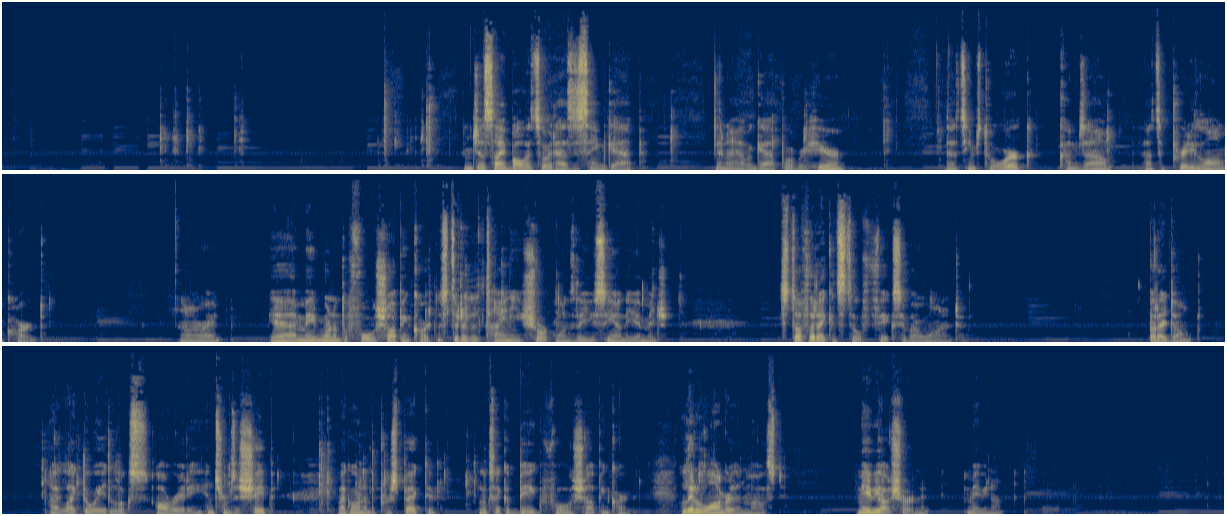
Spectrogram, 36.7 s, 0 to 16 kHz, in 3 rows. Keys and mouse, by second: 1.6 s, 4.0 ctrl+middle click, 4.2 shift+middle click, 6.3 ctrl+middle click, 7.9 ctrl+middle click, 8.6 middle click, 8.9 shift+middle click, 9.4 middle click, 10.0 middle click, 10.8 ctrl+middle click, 11.0 middle click, 15.8 ctrl+middle click, 16.6 ctrl+s, 17.2 ctrl+middle click, 17.5 shift+middle click, 17.7 middle click, 18.7 shift+middle click, 19.0 middle click, 25.0 ctrl+middle click, 25.2 middle click, 26.7 shift+middle click, 27.6 KP_5, 28.1 ctrl+middle click, 28.3 middle click, 28.8 ctrl+middle click, 29.1 middle click.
